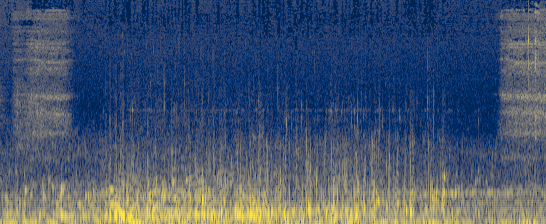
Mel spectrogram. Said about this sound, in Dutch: Water versterkt geluid. Dus wat wij horen, dat is eh, scheepvaart. En voor de rest hoor je jezelf het meest eigenlijk. Dus de ademhaling, je bellenbanen, dat hoor je.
